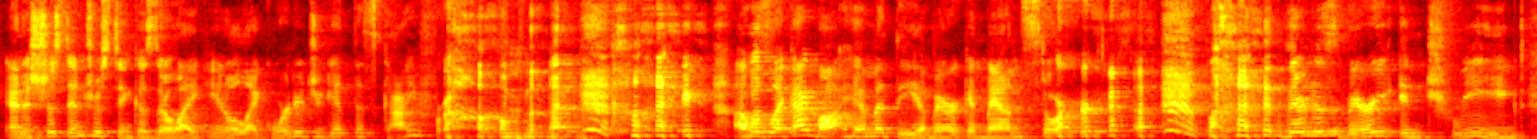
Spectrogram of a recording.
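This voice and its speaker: A woman's voice: medium pitch, measured pace. Co-host, female, native Spanish speaker, friendly and filler-heavy, recorded in a roomy space. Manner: friendly, laughs often, many fillers. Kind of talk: casual travel chat. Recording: echoey room.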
